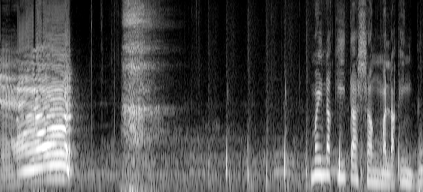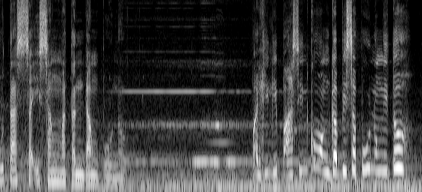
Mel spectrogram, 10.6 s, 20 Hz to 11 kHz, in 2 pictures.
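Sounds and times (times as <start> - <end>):
large cow mooing: 0.0 - 1.0
cow snorting exhale: 1.5 - 2.2
speech: 3.9 - 7.0, 8.4 - 10.5.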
